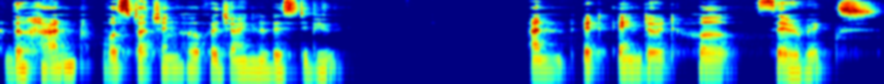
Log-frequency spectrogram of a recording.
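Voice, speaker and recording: A storyteller reads their own dark fiction aloud at an unhurried, deliberate pace. The reading stumbles and restarts now and then. It breaks off into casual, self-mocking asides between passages. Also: medium pitch, little pitch movement, poor audio. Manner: slow, halting reading broken by chatty asides.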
